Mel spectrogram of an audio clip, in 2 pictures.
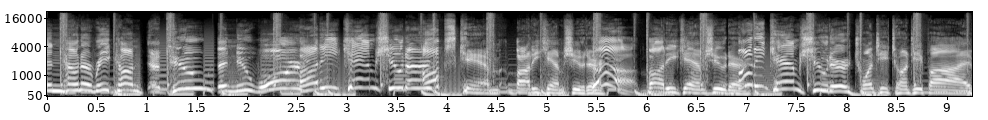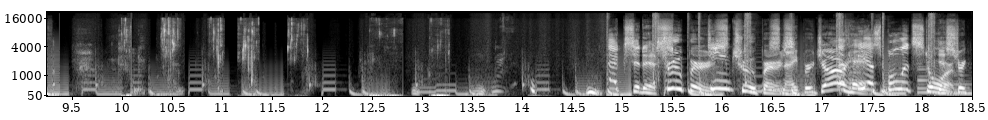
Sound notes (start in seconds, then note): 9.4 repeated squelching; 13.0 gagging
